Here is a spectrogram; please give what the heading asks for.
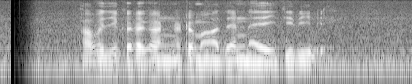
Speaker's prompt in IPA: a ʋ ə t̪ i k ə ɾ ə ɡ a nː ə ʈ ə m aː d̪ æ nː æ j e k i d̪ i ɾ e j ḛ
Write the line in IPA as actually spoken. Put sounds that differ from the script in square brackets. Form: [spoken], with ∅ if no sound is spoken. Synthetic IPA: a ʋ ə [d̪] i k ə ɾ ə ɡ a nː ə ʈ ə m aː d̪ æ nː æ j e [∅] i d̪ i ɾ [i] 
